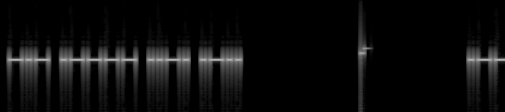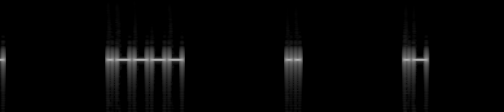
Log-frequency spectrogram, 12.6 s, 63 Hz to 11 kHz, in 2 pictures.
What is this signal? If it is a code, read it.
Morse code, heard as a keyed tone, about 22 wpm, spaced as for 10 wpm, 700 Hz. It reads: K1FL W1IA
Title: USA Call Signs - 4 Characters - 8x Character Spacing - 22wpm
